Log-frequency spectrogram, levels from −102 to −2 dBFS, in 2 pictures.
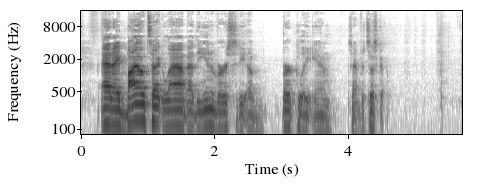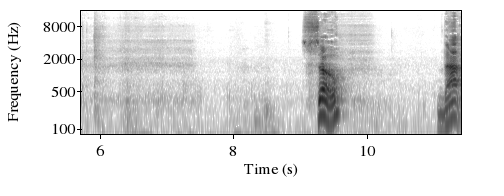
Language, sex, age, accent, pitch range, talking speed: English, male, 40-59, American, 105-130 Hz, 75 wpm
